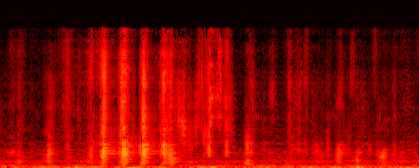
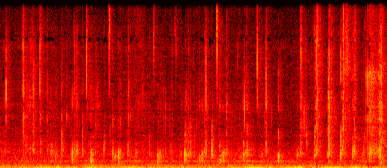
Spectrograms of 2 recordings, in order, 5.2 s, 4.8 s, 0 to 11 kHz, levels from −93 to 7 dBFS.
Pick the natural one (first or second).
second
